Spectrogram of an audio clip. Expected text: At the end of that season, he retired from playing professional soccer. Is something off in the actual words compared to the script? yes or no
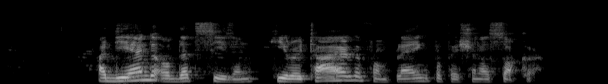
no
